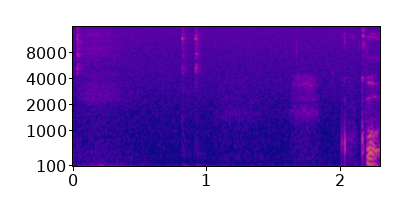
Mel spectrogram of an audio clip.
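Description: A few faint clicks of a computer pointing device as the text cursor is placed in a document.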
